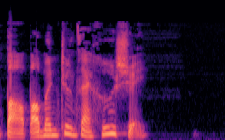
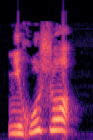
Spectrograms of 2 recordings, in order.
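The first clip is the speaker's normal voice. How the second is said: much higher, louder protest; indignant child retort; 13 semitones higher, 6 dB louder than usual. Acted. A baby ankylosaur scolding the boastful one, indignantly. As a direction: snap back like an offended little sibling.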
